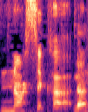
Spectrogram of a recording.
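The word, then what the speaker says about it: Nausicaä: Natika or it's it's it's pronounced Nasika English. Okay. Nasika.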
